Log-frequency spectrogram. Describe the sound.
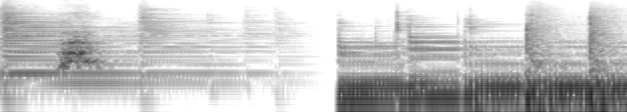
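A dog barks and yips in short, bright, loud calls with a clear harmonic tone. The barking stops briefly about halfway through, then a dense, louder stretch follows.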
